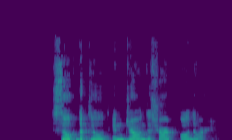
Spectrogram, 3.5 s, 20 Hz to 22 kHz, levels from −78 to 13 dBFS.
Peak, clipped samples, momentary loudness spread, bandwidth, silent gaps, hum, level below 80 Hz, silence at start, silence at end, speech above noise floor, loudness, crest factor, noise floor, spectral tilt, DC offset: -10 dBFS; under 0.1%; 9 LU; 16 kHz; none; none; -66 dBFS; 0.8 s; 0.4 s; over 61 dB; -30 LUFS; 20 dB; under -90 dBFS; -5 dB/octave; under 0.1%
